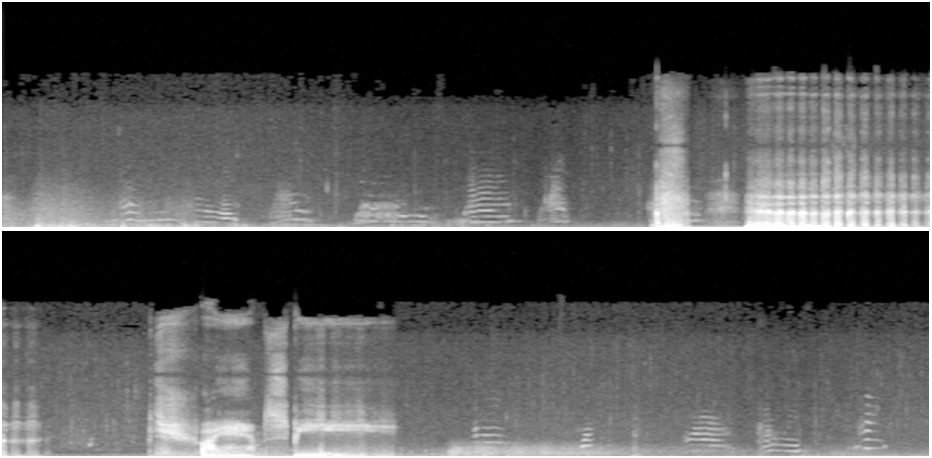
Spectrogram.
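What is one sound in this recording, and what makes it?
A cat meows repeatedly.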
